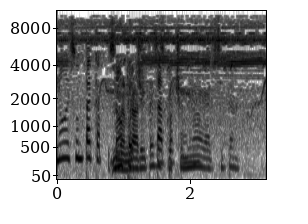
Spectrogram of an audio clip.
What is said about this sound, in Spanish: Vamos a simular la noche, porque estos sonidos de ahorita son de la noche. De hecho, ese que suena un poquito más fuerte, a mí es un tapacaminos, ¿no?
